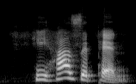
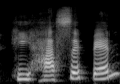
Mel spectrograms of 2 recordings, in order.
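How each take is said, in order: First: The final sound of has is z. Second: The final sound of has is s. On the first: The speaker calls it right. "he has, Z" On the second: The speaker calls it wrong.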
